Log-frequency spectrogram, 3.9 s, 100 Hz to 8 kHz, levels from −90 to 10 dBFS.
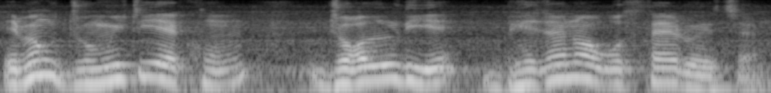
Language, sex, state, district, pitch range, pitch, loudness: Bengali, male, West Bengal, Jhargram, 150-190 Hz, 160 Hz, -16 LUFS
